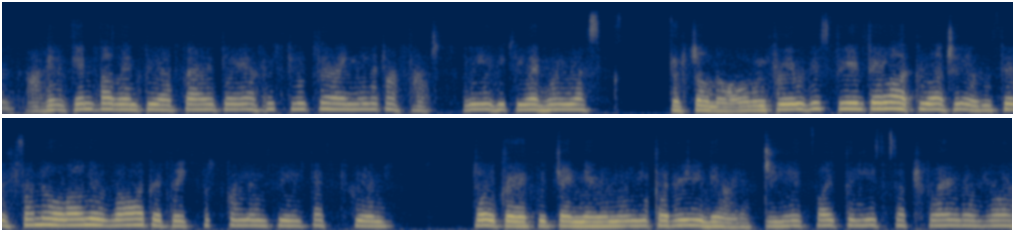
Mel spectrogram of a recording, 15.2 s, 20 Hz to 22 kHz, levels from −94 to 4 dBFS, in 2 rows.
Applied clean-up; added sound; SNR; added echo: neural mask model DeepFilterNet 3.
